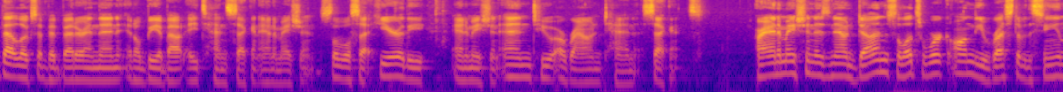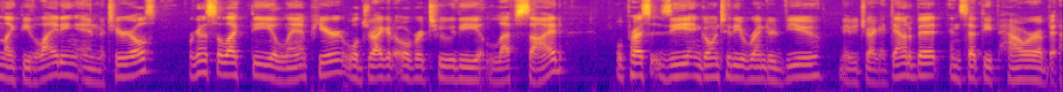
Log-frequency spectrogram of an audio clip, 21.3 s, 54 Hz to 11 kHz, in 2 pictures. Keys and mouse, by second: 0.4 click, 2.7-4.4 drag, 6.5 middle click, 8.9 ctrl+s, 10.1 n, 12.5 click, 14.4 KP_7, 15.4 g, 16.7 z, 17.6-18.2 drag, 18.2 middle click, 18.7 g, 20.5-21.2 drag.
